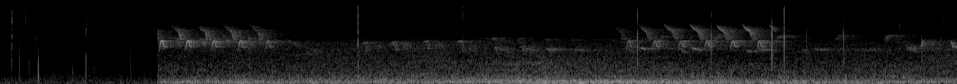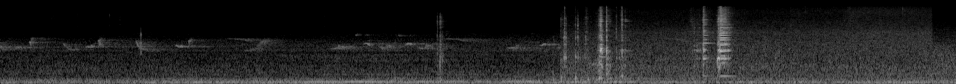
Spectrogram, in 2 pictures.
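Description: A songbird singing short, quickly repeated falling trills and chirps over a low, steady background rumble. Near the end, a few sharp clicks and rustling from a metal camp pot and cloth being handled.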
